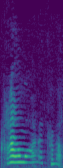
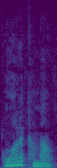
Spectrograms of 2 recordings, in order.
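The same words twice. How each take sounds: First: It is screamed loudly with high energy. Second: It is said at a calm, normal loudness. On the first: The bird has grown impatient and upset. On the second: The bird is only starting to ask.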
